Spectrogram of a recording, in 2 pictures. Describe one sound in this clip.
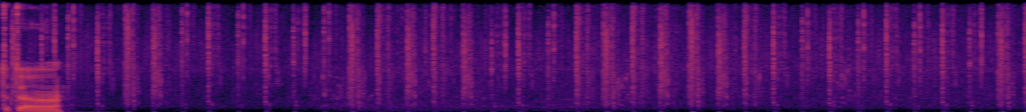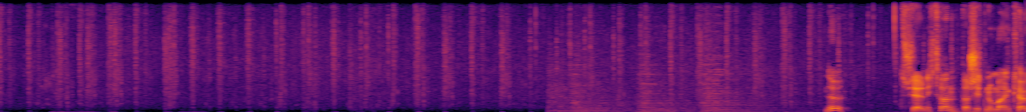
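Footsteps tap quickly and steadily.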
